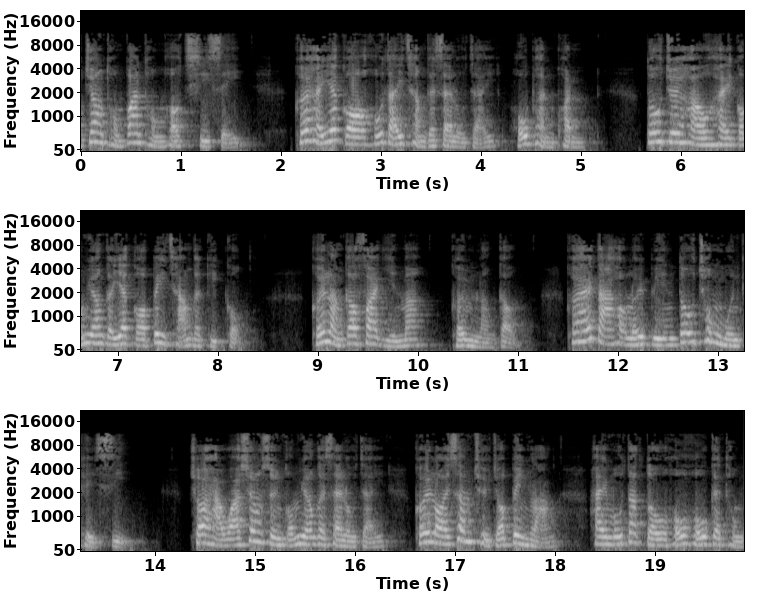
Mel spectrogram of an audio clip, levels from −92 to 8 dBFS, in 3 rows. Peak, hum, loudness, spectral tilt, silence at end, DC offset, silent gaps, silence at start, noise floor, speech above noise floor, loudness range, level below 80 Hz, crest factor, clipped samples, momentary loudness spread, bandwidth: -6 dBFS; none; -21 LUFS; -5.5 dB/octave; 0 s; under 0.1%; none; 0 s; -66 dBFS; 45 dB; 3 LU; -46 dBFS; 16 dB; under 0.1%; 12 LU; 11.5 kHz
